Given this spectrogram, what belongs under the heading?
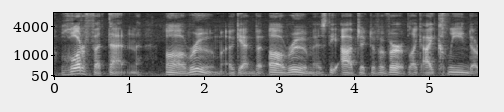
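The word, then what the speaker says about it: غرفةً: And then if you were going to pronounce it with full pronunciation, you'd say ghurfatan, a room again, but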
